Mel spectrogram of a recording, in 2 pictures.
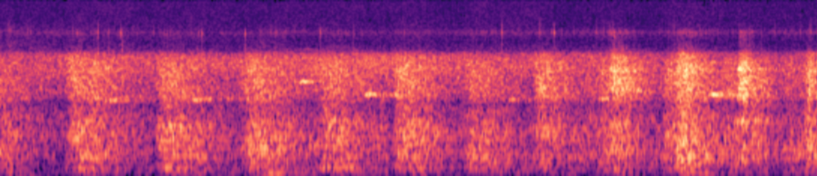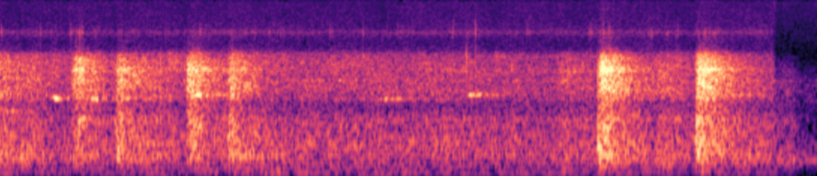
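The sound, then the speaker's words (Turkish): A train rolls steadily along the rails, heard from inside a single-berth sleeper compartment, its wheels clattering in a repeating clickety-clack over a constant loud rumble, with no one speaking. “Bu tek kişilik yataklı kompartman da hapishane gibi.”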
